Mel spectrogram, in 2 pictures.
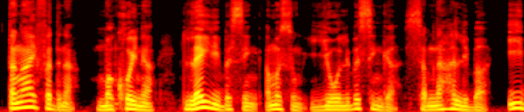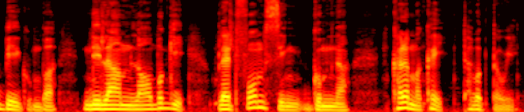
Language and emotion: Manipuri, neutral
